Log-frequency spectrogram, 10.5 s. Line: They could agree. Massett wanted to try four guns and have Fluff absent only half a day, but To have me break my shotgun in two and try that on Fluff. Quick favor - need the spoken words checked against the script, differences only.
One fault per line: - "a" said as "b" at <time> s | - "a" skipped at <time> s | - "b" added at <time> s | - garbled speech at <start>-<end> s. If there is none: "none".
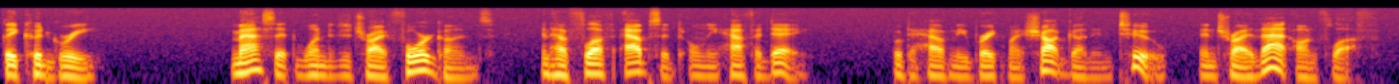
none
